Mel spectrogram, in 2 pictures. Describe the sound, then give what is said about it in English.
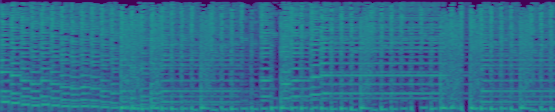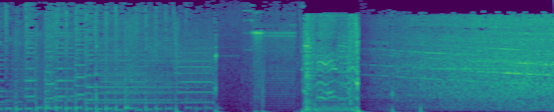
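Airplane landing: a loud, steady engine drone with strong tonal harmonics runs throughout, broken near the end by a sudden drop and a couple of abrupt roaring bursts before the drone resumes. “Well, I think that was a successful landing, don't you”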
